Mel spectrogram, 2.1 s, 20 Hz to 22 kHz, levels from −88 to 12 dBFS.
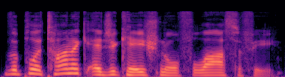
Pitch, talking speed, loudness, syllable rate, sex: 155 Hz, 110 wpm, -16 LUFS, 6.3 syllables/s, male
